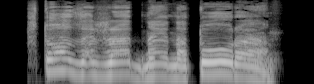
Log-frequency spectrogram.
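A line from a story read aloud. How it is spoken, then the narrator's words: Offended squeak. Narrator (Russian): обиженно пропищал Люцифер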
